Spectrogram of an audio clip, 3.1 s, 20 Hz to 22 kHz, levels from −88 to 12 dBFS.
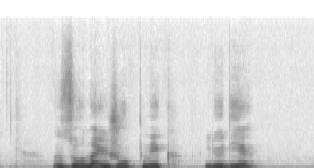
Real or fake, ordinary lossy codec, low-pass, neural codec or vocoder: fake; none; 19.8 kHz; autoencoder, 48 kHz, 128 numbers a frame, DAC-VAE, trained on Japanese speech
